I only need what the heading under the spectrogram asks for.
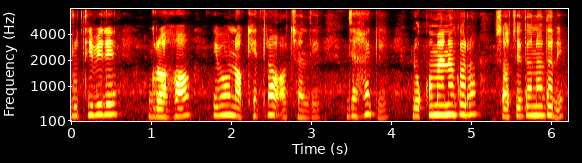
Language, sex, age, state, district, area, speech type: Odia, female, 30-45, Odisha, Nayagarh, rural, spontaneous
